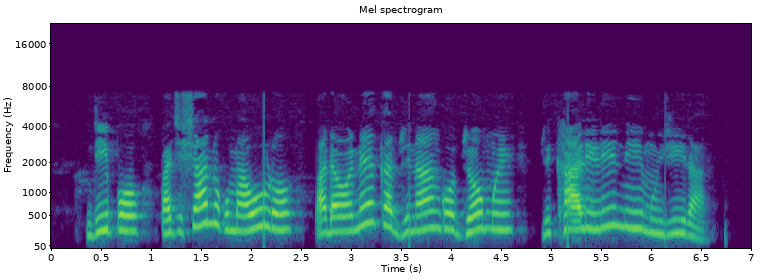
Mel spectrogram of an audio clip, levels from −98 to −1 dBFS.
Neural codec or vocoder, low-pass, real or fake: none; 7.2 kHz; real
